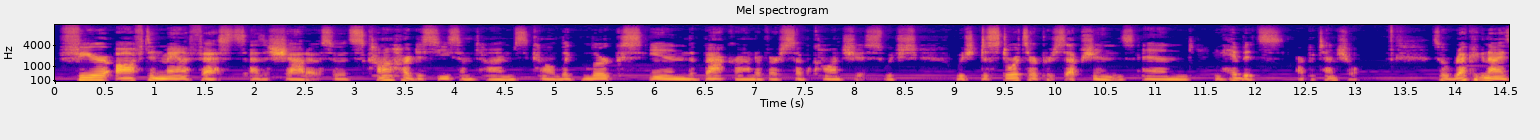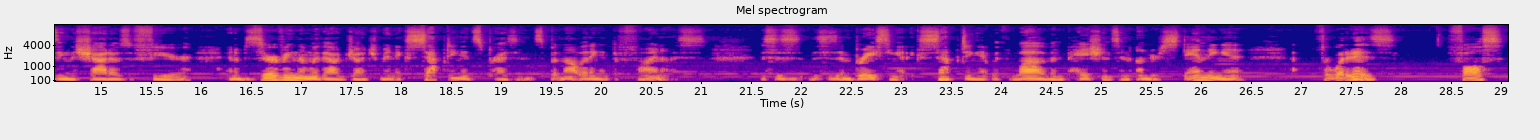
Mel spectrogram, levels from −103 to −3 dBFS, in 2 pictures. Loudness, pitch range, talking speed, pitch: -29 LUFS, 120-180 Hz, 150 wpm, 165 Hz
